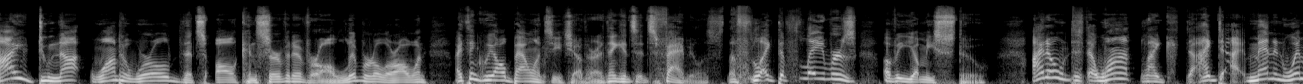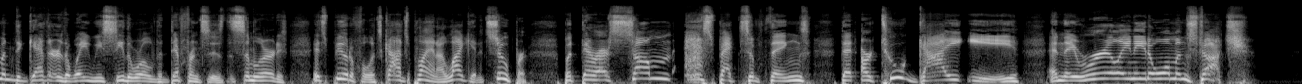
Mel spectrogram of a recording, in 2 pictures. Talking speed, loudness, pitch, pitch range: 195 wpm, -17 LUFS, 165 Hz, 120-200 Hz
